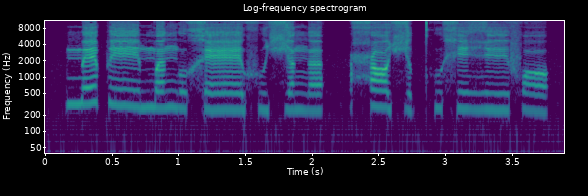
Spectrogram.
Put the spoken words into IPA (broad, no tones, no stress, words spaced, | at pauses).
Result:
mɛpeː mɐŋo xɛːxʷe çɐŋɐ | ħɒçɐkʷʰɪxe ɦɪːfɔ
